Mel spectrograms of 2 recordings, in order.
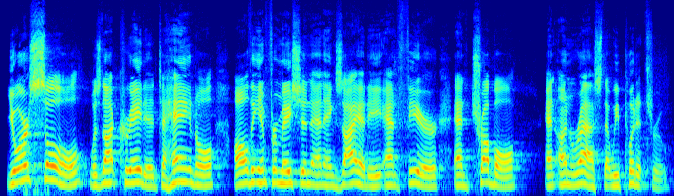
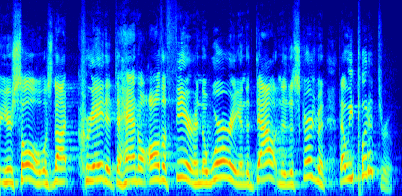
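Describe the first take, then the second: First: Measured, weighty preaching pace; unhurried first statement; slow, deliberate statement. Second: More forceful, higher preaching delivery; insistent restatement, picking up pace toward the end; emphatic repeat. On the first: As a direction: spell it out slowly, word by word. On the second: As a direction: drive "soul" and "fear" home with raised energy. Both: Real, not acted. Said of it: "Let me just say it again".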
